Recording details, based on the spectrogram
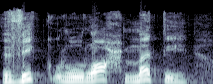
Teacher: ذکر رحمتی، ذکرو میں را پر پیش ہے، را کو پر کر کے پڑھا جائے گا۔ رحمتی میں را پر زبر ہے، را کو پر کر کے پڑھیں گے۔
